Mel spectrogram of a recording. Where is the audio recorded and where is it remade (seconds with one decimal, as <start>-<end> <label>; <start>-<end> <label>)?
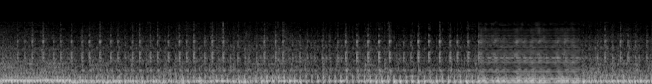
0.0-4.8 recorded; 4.8-5.8 remade; 5.8-6.5 recorded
